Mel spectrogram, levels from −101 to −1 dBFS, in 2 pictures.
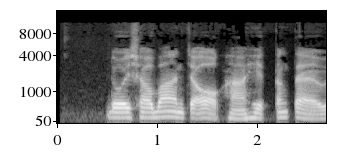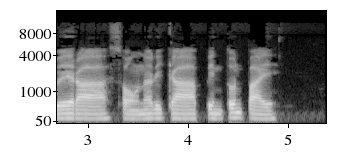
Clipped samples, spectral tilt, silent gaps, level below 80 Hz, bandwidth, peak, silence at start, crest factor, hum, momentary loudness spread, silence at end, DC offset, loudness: under 0.1%; -6.5 dB/octave; none; -52 dBFS; 11.5 kHz; -2 dBFS; 0.5 s; 16 dB; none; 7 LU; 0.5 s; under 0.1%; -17 LUFS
